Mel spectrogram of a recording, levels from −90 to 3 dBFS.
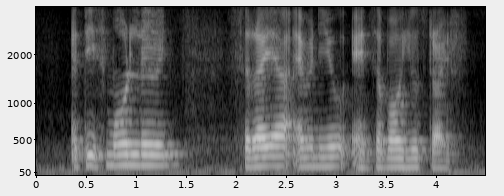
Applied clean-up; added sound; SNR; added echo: none; none; none; none.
